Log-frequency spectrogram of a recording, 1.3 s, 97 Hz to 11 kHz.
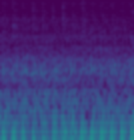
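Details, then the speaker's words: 1971 John Deere 140 H3 hydrostatic garden tractor, choke used at start: small single-cylinder chugging at a steady, even beat with low thumping exhaust, no knocks, sounds like it has power; normal running. "sounds like she's got power"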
